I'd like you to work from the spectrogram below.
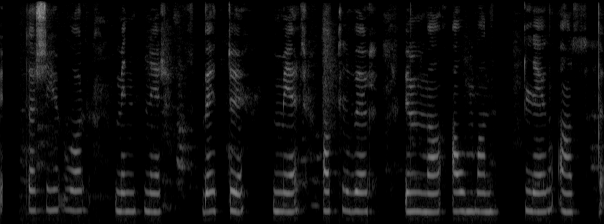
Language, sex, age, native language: Icelandic, male, 12, Icelandic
